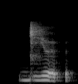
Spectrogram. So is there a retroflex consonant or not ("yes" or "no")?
no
